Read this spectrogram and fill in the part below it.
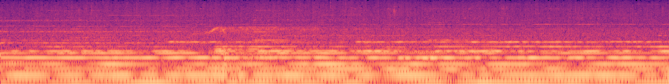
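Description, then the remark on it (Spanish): Steady rain falls in a continuous, even wash, with a low rumbling undertone of a storm beneath it and no voices. “con el sonido de la naturaleza, con la acogedora tormenta que te recuerda que este es un lugar seguro.”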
